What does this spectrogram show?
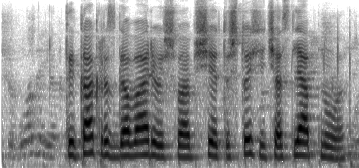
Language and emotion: Russian, angry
